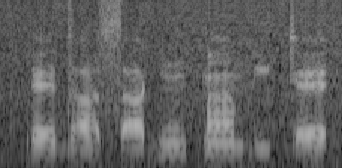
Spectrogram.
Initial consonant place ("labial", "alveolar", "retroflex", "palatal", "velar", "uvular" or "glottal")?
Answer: alveolar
